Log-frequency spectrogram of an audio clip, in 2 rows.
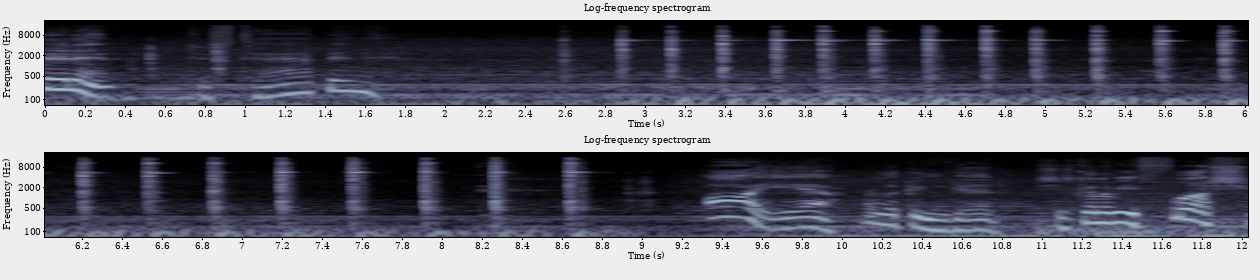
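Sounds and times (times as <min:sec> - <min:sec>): hammer tapping on steel socket: 0:02.6 - 0:09.1.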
